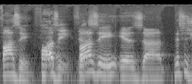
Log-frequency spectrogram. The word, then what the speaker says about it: Fozzy: Let's talk about, I believe it's pronounced Fozzy.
